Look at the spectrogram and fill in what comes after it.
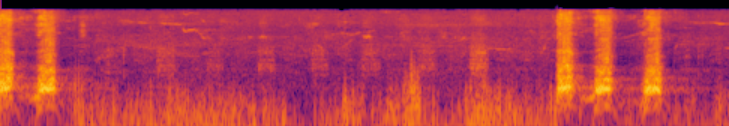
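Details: Bull Terriers in a fight give two quick sharp barks at the start, then a burst of three barks near the end, with low thumping and scuffling between them.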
